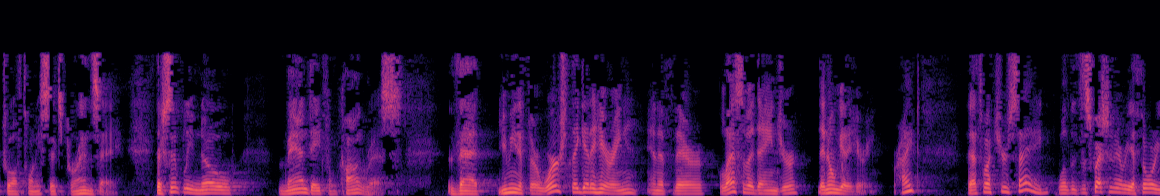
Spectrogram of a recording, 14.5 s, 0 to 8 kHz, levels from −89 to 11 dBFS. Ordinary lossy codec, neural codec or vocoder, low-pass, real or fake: MP3, 24 kbps; none; 7.2 kHz; real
